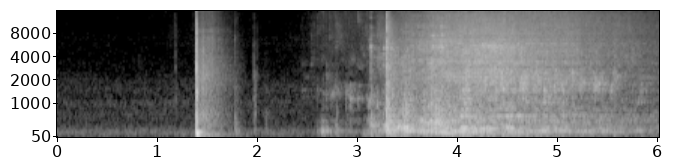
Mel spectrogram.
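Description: A sharp knock about a second and a half in, then a push-button toilet flush: water rushes loudly through the bowl and slowly tapers off near the end.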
